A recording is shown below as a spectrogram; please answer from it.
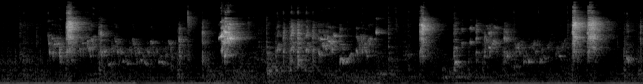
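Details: Budgerigars, a breeding pair in an aviary, chirping: scattered short squeaky chirps and warbled chatter in bursts, with a low steady hum beneath.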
